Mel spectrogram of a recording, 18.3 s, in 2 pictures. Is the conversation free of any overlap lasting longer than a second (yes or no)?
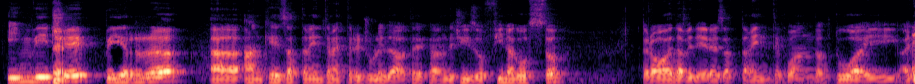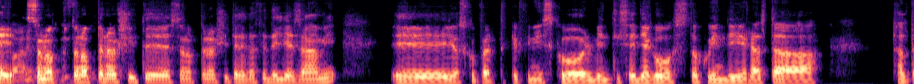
no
